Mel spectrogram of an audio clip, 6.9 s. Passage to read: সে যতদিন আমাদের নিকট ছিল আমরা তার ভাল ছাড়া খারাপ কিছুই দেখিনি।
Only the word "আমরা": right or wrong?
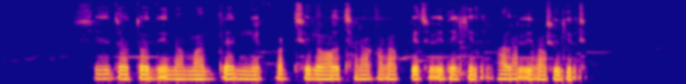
wrong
